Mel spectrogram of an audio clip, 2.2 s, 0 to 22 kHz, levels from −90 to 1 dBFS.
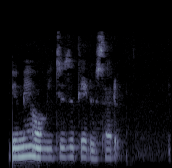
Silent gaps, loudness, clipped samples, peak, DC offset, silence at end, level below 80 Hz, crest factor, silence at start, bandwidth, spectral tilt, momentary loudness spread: none; -37 LUFS; under 0.1%; -20 dBFS; under 0.1%; 0.65 s; -84 dBFS; 18 dB; 0.15 s; 11.5 kHz; -5 dB/octave; 11 LU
